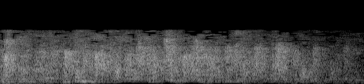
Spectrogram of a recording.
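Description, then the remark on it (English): A crowd applauds in a steady, dense patter of many hands clapping at once, holding an even loudness for a few seconds before easing slightly at the end. No one speaks. “Okay, round of applause.”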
